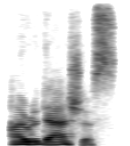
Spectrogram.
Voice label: "iridaceous", Indian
